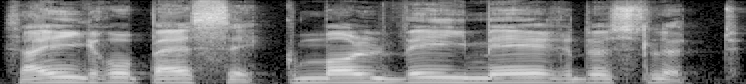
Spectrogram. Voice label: "caingrospainsecment", patois jura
